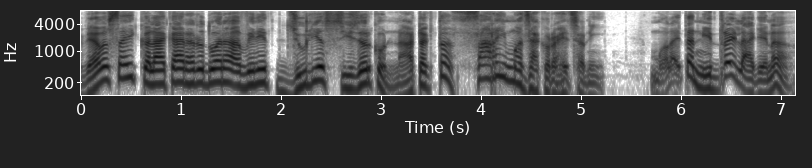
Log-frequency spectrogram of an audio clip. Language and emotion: Nepali, happy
